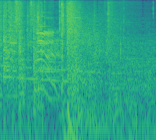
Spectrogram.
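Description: A rifle shot rings out.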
